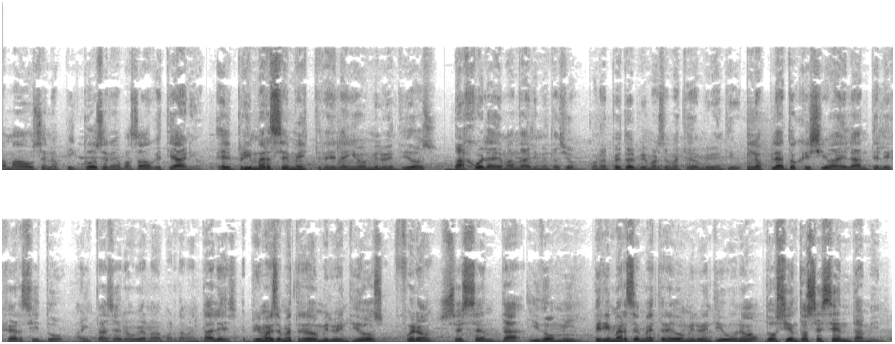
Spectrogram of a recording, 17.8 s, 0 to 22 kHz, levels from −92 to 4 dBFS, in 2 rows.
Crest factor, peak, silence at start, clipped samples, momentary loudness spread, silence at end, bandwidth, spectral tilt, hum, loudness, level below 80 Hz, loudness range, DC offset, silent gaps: 16 dB; -4 dBFS; 0 s; under 0.1%; 8 LU; 0 s; 16.5 kHz; -5.5 dB/octave; none; -20 LUFS; -44 dBFS; 3 LU; under 0.1%; none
